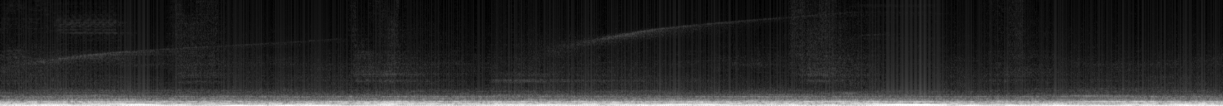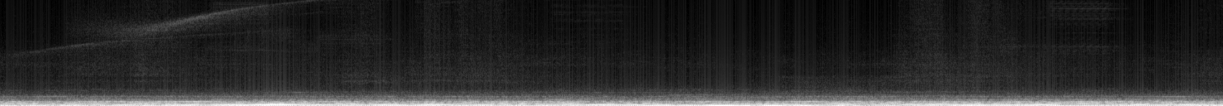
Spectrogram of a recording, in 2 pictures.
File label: psi ship starbase idle; Stellaris; shroud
